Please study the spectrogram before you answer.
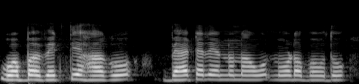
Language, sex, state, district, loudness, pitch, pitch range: Kannada, male, Karnataka, Bangalore, -16 LUFS, 210 Hz, 205-220 Hz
